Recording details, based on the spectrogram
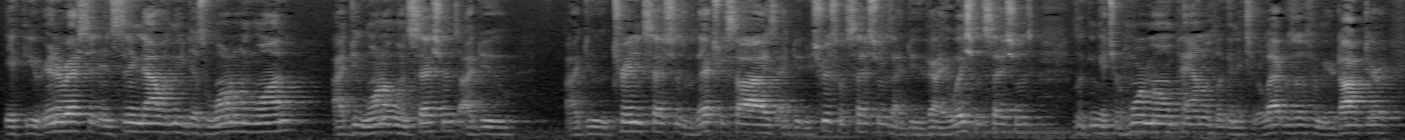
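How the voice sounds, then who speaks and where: A middle-aged man coaches his listeners in a folksy, direct way, speaking at an average pitch. His voice rings out in a strongly echoing room. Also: fairly quick. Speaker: health coach. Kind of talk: educational monologue. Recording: very echoey room.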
